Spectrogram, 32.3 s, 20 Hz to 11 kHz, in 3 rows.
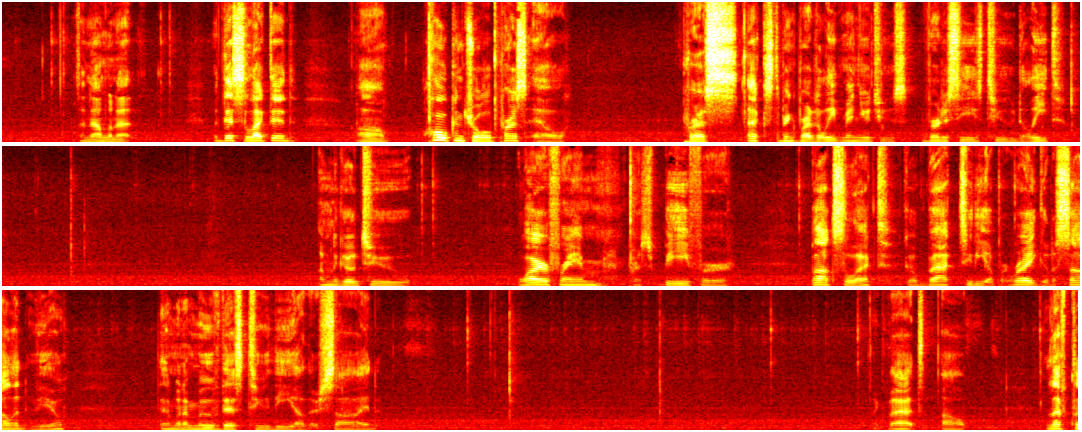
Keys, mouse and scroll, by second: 0.5 click, 1.6 click, 5.0 ctrl+i, 7.5 x, 8.7 click, 10.7 middle click, 15.0 click, 17.1 b, 17.6 click, 20.8 click, 23.2 click, 26.7 middle click, 29.3 click, 32.0 click.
